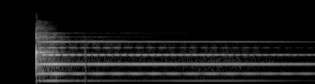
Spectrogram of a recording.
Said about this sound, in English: I invite you to listen to the sound of my bell.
